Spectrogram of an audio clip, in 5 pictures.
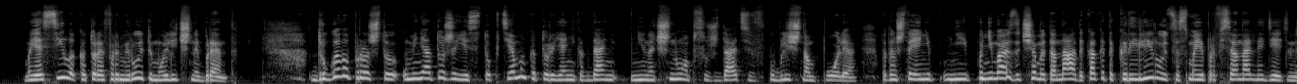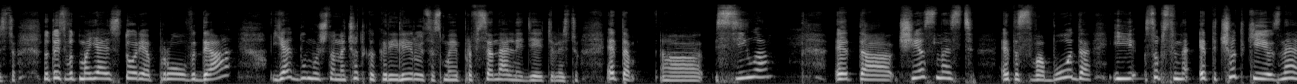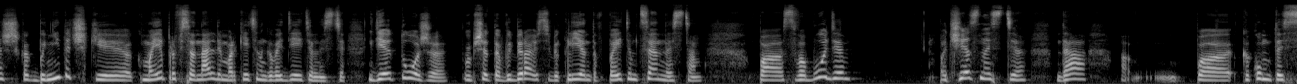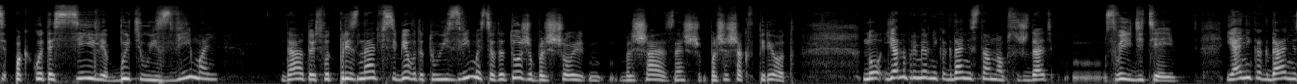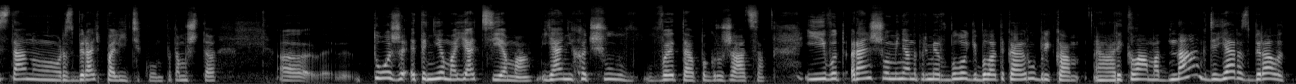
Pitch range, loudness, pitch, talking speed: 210-265 Hz, -23 LUFS, 230 Hz, 150 wpm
